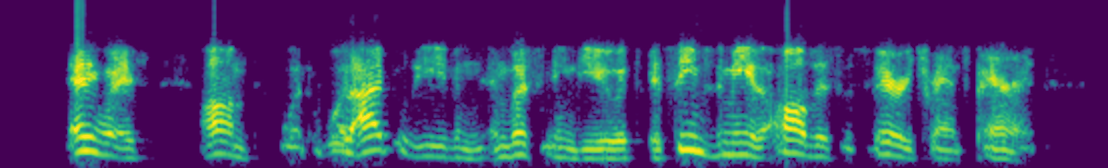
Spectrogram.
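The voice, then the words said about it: Rough, worn-out voice. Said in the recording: “my voice is a little shot... I forgot how bad my voice is.”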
